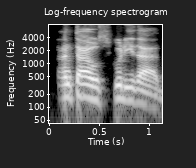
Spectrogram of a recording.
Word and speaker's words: Santa Oscuridad: about your other band, Santa Obscuridad. Is that how you pronounce it? Santa Oscuridad, yeah.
